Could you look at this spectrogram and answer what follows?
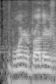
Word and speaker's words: Warner Bros.: I mean, I pronounce it Warner Brothers, Warner Bros. I don't like Warner Bros. Because that sounds weird, but if it's like on like the poster or whatever, it's Warner Bros.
